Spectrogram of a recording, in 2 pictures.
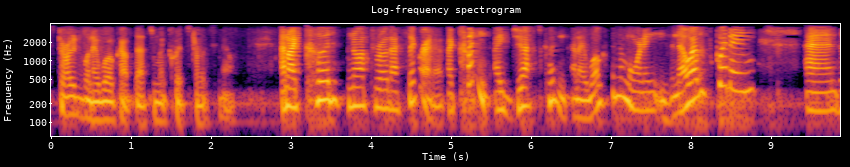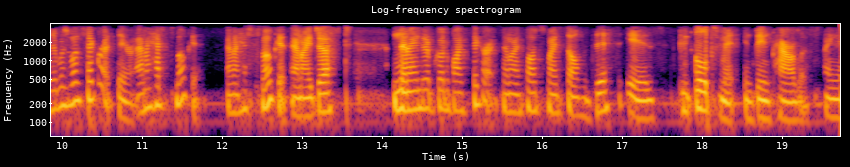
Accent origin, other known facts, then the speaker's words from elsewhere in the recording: Canada; now in United Kingdom; though I'm Canadian, I live in the UK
